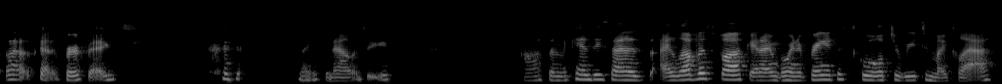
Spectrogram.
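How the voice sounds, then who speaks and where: Woman, stutters, moderator, cheerful, laughs often, mid-pitched, video call. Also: normal speed, pauses often, pushed and bright. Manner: stutters with repeated sounds, upbeat and laughing often. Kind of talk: casual video-call chat.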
